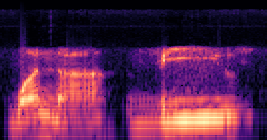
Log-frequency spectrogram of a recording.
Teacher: one of 连读 one of, v 的音就省了，不要了。One of these.后面 boxes 没有变化、I must have packed it in one of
